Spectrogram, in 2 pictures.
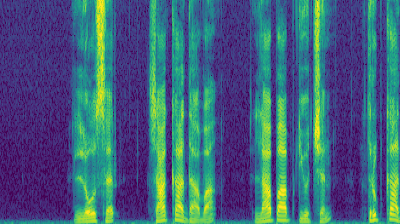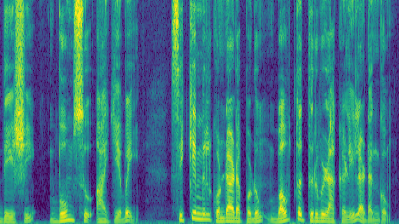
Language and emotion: Tamil, neutral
